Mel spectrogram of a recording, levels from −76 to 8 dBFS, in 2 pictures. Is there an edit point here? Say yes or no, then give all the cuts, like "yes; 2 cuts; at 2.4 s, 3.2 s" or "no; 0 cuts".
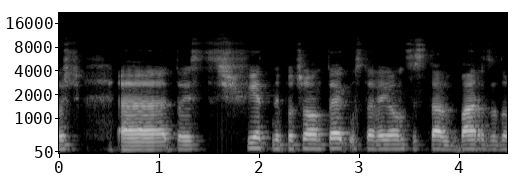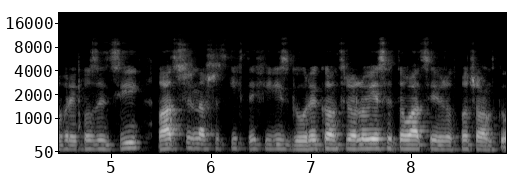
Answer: yes; 1 cut; at 5.4 s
